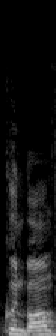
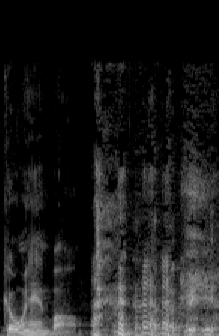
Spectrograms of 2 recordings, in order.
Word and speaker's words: Koen Baum: And then we have Koen Baum from Hart voor Den Haag. Nice pronunciation. Yes. Thank you so much. Yeah, a lot of people pronounce it Cohen-Baum.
